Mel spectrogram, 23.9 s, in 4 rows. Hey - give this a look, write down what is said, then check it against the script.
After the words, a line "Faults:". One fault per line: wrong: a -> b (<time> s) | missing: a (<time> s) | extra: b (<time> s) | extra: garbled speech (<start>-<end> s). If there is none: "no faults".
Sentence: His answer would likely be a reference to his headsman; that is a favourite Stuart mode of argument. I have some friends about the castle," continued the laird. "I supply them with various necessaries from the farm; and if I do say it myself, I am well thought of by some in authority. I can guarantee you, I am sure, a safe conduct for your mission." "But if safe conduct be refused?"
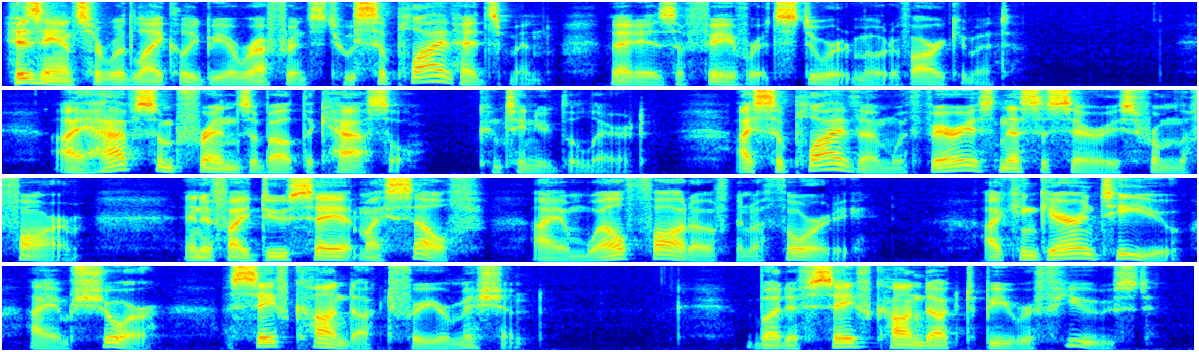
His answer would likely be a reference to supply headsman; that is a favourite Stuart mode of argument. I have some friends about the castle," continued the laird. "I supply them with various necessaries from the farm; and if I do say it myself, I am well thought of in authority. I can guarantee you, I am sure, a safe conduct for your mission." "But if safe conduct be refused?"
Faults:
wrong: his -> supply (1.7 s)
missing: by some (15.6 s)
